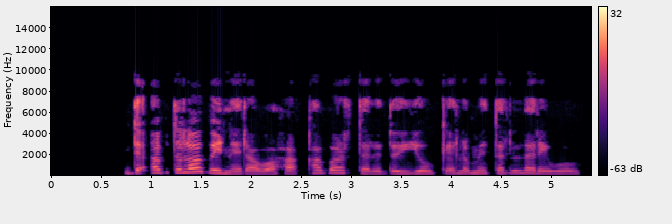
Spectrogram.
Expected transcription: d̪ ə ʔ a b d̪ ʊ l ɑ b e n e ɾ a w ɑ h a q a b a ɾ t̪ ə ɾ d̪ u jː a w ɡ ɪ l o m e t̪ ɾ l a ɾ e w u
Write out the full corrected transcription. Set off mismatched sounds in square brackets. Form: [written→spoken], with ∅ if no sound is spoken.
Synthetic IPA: d̪ ə ʔ a b d̪ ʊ l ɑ b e n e ɾ a w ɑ h a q a b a ɾ t̪ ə ɾ d̪ u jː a w [ɡ→k] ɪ l o m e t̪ ɾ l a ɾ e w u

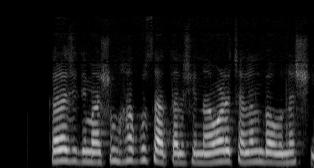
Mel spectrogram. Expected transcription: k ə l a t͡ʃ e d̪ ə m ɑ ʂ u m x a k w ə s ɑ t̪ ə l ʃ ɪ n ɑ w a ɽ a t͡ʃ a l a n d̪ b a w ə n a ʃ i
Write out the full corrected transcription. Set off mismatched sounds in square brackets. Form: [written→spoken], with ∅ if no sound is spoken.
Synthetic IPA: k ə l a t͡ʃ e d̪ ə m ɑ [ʂ→ʃ] u m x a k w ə s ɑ t̪ ə l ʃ [ɪ→i] n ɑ w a ɽ a t͡ʃ a l a n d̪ b a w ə n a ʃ i

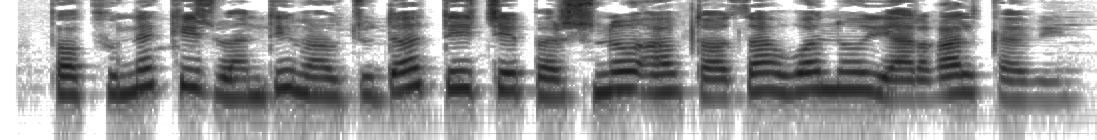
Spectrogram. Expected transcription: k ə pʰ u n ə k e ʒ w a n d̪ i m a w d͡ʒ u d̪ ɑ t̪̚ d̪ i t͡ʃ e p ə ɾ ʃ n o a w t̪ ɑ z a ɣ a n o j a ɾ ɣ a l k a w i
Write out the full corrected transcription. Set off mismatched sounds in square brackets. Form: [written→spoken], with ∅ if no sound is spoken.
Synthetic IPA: [k→p] ə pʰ u n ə k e ʒ w a n d̪ i m a w d͡ʒ u d̪ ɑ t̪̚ d̪ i t͡ʃ e p ə ɾ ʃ n o a w t̪ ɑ z a [ɣ→w] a n o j a ɾ ɣ a l k a w i

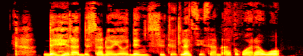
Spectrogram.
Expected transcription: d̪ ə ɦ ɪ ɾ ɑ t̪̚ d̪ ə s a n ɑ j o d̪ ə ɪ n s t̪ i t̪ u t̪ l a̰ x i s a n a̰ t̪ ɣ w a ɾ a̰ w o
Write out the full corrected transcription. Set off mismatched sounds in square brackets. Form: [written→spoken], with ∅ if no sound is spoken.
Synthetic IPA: d̪ ə ɦ ɪ ɾ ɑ t̪̚ d̪ ə s a n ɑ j o d̪ ə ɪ n s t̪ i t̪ u t̪ l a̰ [x→s] i s a n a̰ t̪ ɣ w a ɾ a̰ w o

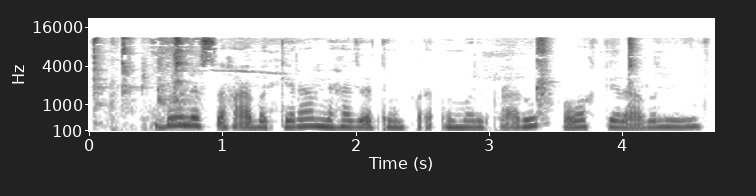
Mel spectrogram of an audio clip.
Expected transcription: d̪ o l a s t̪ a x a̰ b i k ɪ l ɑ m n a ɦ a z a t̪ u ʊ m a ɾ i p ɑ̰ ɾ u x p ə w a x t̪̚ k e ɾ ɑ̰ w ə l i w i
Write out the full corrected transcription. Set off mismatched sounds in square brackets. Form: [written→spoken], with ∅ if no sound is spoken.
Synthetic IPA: d̪ o l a s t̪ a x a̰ b [i→a] k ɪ [l→ɾ] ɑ m n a ɦ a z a t̪ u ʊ m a ɾ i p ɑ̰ ɾ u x p ə w a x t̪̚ k e ɾ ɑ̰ [w→ɣ] ə l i w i

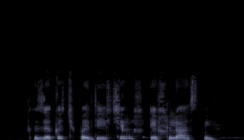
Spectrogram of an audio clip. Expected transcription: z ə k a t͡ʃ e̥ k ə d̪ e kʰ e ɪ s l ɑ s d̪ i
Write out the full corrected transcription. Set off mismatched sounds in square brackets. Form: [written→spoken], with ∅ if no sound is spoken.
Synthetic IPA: z ə k a t͡ʃ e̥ [k→p] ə d̪ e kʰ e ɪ [s→x] l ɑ s d̪ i

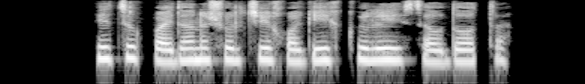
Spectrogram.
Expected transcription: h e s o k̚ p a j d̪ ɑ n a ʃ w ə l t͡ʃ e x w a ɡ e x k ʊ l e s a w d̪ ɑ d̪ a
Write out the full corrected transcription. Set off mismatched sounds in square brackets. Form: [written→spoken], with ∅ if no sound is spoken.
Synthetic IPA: h e [s→t͡s] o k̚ p a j d̪ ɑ n a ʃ w ə l t͡ʃ e x w a ɡ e x k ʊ l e s a w d̪ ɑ [d̪→t̪] a

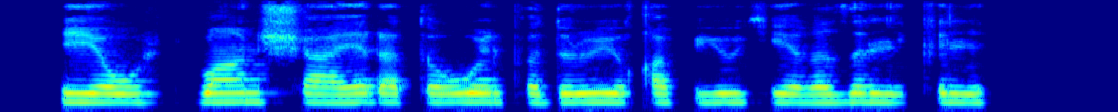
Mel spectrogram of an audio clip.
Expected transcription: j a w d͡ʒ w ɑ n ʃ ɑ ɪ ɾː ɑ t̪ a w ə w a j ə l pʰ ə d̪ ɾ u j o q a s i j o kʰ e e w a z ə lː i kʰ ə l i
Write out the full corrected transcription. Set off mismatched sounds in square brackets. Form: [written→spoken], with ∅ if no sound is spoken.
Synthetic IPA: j a w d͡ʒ w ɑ n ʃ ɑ ɪ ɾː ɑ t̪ a w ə w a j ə l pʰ ə d̪ ɾ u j o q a [s→f] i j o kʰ e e [w→ɣ] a z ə lː i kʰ ə l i

